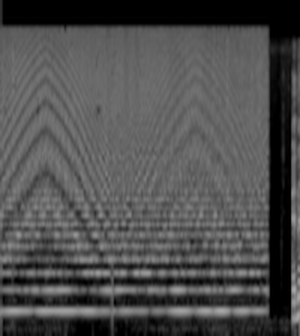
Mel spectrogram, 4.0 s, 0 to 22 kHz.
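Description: A single held synthesizer note from Arturia Pigments played through its BL-20 flanger, a steady tone rich in overtones with a slow sweep rising and falling through its upper range. It cuts off suddenly near the end.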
